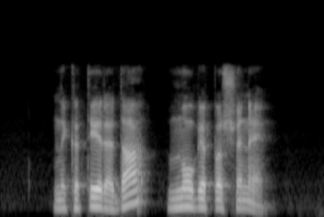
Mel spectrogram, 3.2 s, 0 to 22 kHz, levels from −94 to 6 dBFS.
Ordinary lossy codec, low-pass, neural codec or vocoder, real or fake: none; 7.2 kHz; codec, 16 kHz, 2 kbps, FunCodec, trained on LibriTTS, 25 frames a second; fake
